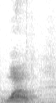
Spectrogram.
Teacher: Some native speakers, some Americans, can say this as 1 syllable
